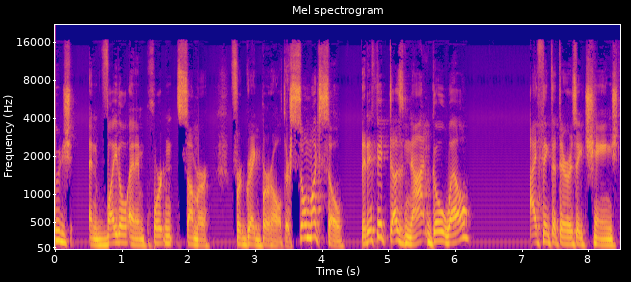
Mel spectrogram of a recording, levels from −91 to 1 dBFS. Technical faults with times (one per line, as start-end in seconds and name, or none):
0.00-8.47 mains buzz
0.00-8.47 gain pumping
